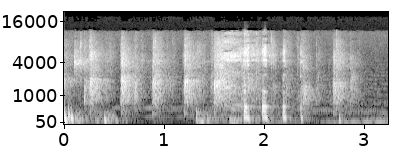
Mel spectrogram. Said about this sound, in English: You need to clap your hands, church.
